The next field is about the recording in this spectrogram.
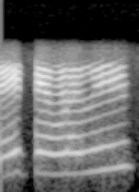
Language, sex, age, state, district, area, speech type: Tamil, female, 30-45, Tamil Nadu, Thoothukudi, rural, conversation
